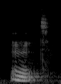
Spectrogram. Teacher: Add the short E vowel, then finish with the NT combination. Do this by putting your tongue behind your top teeth, direct the air through your nose for the N, then quickly explode the air through your mouth for the T sound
